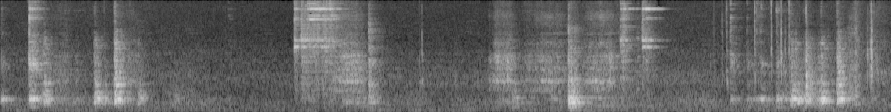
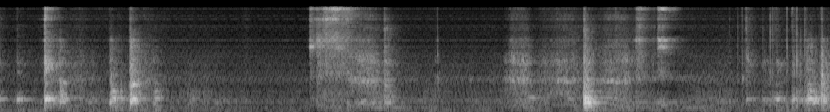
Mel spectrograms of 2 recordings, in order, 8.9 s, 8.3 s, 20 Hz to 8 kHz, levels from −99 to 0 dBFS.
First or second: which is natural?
first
